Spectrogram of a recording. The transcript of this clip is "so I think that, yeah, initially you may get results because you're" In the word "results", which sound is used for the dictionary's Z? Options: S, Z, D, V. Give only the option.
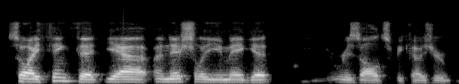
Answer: Z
